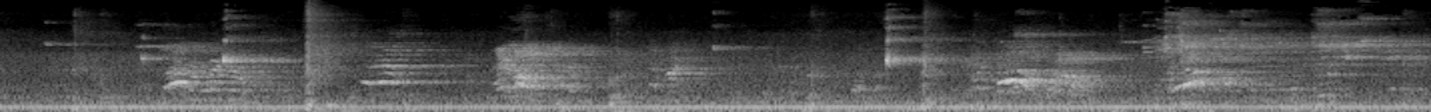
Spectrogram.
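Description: Young men and women call out to each other from across the hall.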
